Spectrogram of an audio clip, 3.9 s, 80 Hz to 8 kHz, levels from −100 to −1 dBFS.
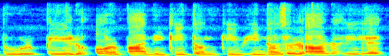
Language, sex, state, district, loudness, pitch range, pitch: Hindi, male, Assam, Sonitpur, -19 LUFS, 125-140 Hz, 130 Hz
